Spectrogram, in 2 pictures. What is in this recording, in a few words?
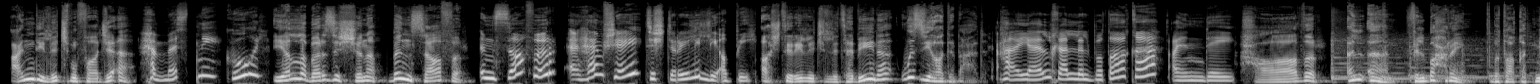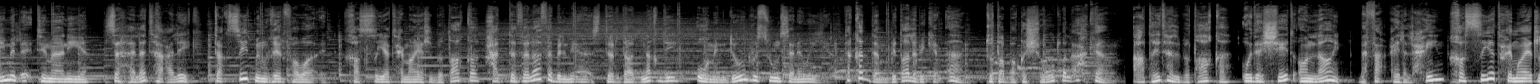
male arabic credit card commercial; meem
